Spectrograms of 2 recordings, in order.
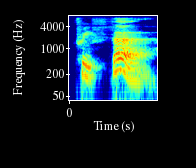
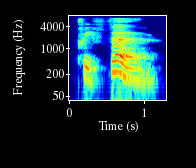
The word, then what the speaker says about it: prefer: prefer. Did you hear that? All of the others were pronounced but the verb is with the stress on the second syllable, prefer.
